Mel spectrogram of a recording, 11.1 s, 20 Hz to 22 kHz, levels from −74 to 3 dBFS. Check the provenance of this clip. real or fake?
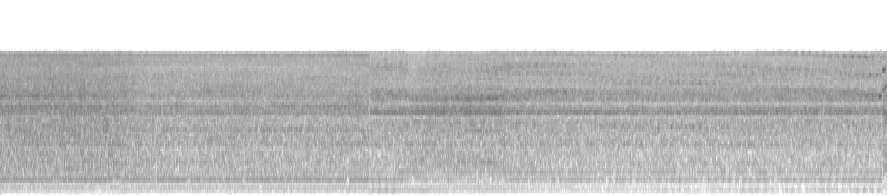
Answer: real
